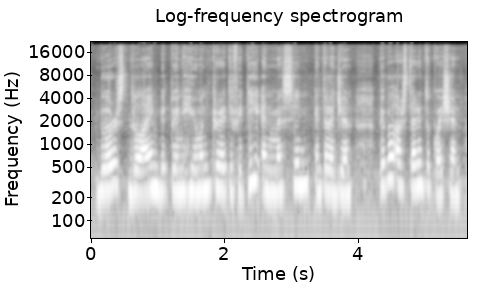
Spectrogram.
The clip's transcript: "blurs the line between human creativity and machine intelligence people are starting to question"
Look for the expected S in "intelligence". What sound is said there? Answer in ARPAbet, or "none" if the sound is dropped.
none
